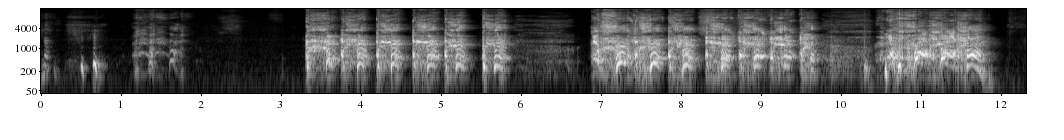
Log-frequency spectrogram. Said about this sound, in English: My back hurts from coughing.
